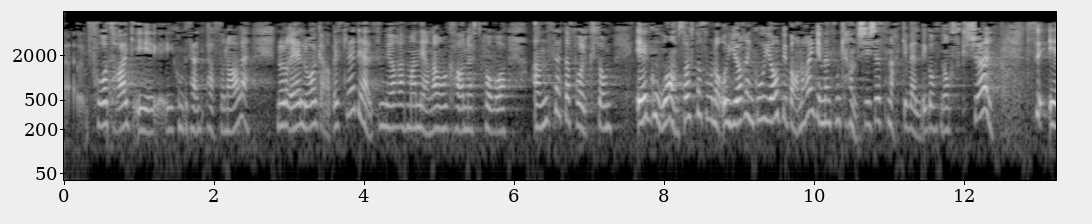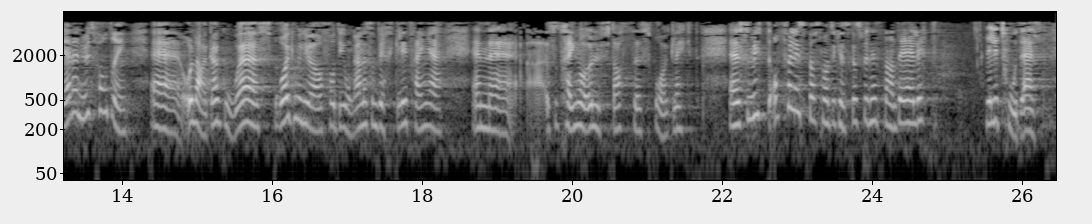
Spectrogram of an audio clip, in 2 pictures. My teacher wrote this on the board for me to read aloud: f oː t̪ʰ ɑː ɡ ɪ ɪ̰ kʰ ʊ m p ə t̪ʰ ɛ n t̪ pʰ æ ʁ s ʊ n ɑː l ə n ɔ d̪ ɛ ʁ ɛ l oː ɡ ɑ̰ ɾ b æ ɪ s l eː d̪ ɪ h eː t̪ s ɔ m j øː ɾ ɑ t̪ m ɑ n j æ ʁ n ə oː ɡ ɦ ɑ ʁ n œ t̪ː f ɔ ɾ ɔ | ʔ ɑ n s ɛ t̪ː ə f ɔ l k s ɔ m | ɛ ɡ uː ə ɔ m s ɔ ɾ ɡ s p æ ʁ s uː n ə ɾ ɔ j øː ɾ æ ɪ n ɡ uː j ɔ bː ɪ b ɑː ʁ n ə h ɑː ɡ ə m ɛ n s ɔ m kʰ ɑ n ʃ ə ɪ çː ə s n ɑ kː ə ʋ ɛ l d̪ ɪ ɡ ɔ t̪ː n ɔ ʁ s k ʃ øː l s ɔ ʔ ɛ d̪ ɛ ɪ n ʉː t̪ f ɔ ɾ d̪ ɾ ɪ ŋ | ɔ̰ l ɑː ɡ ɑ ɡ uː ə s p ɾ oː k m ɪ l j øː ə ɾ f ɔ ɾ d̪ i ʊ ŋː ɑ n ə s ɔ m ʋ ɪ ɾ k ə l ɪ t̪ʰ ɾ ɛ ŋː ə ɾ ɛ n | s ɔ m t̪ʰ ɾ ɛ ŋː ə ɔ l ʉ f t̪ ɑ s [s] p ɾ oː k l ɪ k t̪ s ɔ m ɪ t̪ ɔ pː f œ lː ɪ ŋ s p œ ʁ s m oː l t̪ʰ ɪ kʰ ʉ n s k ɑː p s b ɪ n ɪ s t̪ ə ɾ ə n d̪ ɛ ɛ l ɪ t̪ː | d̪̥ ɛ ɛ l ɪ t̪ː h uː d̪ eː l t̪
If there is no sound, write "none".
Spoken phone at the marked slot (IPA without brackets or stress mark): s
